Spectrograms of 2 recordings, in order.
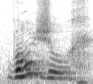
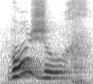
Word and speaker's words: bonjour: say bonjour would you mind repeating after me bonjour very good literally bonjour means good day means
